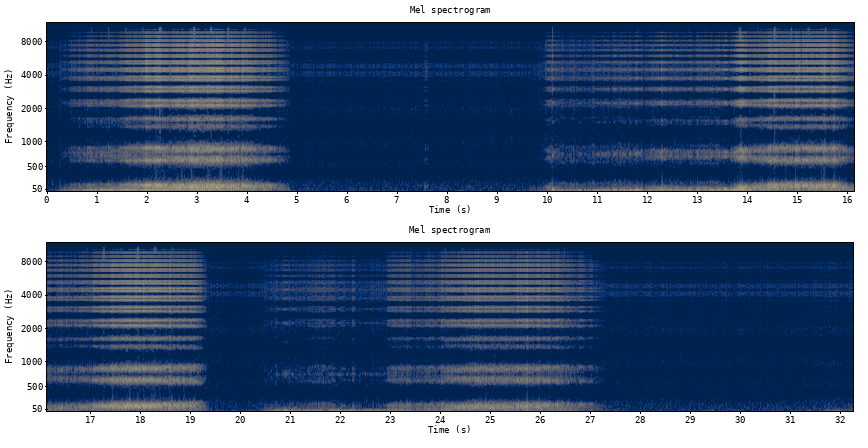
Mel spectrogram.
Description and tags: ovni respiratorio
comes and goes, good for transitions
sound, space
